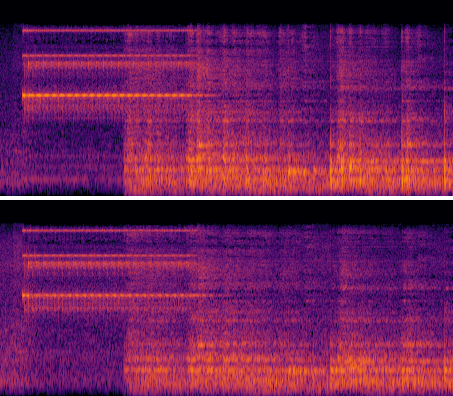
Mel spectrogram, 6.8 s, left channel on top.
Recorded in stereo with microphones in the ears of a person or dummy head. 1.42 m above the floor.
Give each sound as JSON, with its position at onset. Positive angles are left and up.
{"t": 0.3, "sound": "an alarm clock", "side_deg": 0, "distance_m": 0.9}
{"t": 1.9, "sound": "writing", "side_deg": 65, "distance_m": 1.1}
